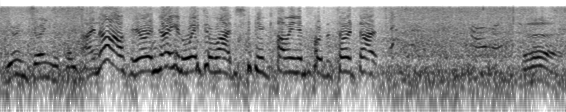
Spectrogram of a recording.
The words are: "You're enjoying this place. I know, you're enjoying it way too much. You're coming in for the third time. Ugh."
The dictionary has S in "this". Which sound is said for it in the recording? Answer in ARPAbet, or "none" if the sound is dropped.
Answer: none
